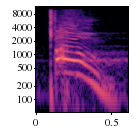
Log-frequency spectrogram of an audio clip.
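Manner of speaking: loud, high-starting boom; imitated blast. God strikes down the disobedient, loud sudden blast. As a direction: punch out a sudden falling boom.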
